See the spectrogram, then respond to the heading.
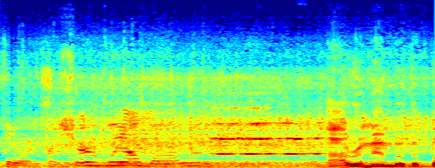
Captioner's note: tires squeal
